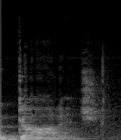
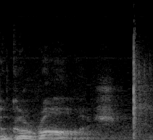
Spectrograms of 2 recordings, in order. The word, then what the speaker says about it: garage: Donc en écossais, c'est sur la première syllabe. A garage. A garage.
